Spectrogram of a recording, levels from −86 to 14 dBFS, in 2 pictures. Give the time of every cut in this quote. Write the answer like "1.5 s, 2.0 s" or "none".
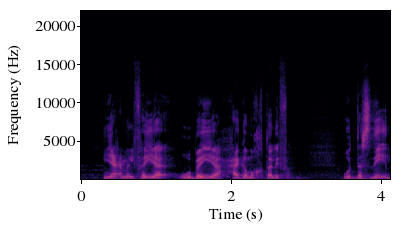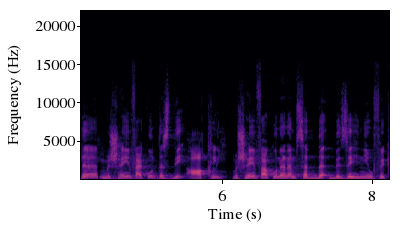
4.3 s, 6.1 s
